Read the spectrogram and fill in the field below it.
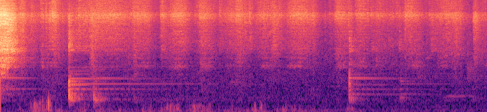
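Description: A metal wok rings briefly when knocked by a spatula.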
